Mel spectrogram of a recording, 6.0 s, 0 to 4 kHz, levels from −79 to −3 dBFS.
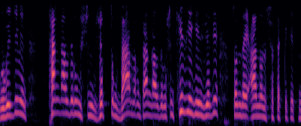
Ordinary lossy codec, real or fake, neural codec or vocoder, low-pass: none; real; none; 3.6 kHz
